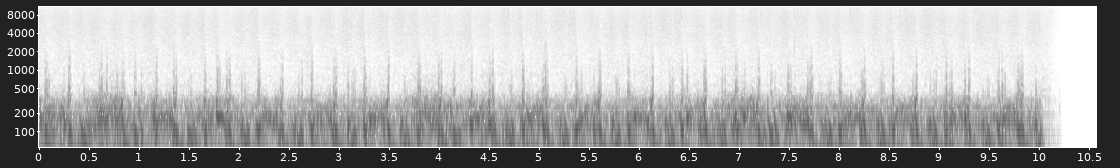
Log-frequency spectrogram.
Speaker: the following example demonstrates an S3 in a patient manifesting congestive heart failure since the heart rate is rapid one of the first compensatory mechanisms of failure one has the impression that there are three sounds with each cardiac cycle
